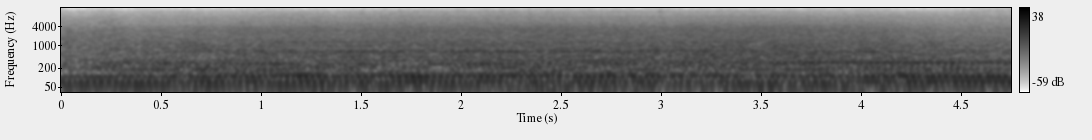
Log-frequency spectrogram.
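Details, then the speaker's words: New Suzuki outboard on a Gemini 3200 catamaran under way at about 3/4 throttle, 8 mph: steady, even, quiet low drone with no misses, knocks or surging; smooth, healthy running. "That new motor's purring. Uh, real quiet. Happy with that."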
